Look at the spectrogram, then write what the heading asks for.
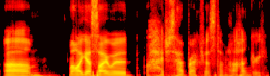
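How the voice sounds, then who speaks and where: A man's voice: mid-range voice, lively intonation, moderate pace, sharp tone, no room sound. A man chatting casually as a player in a tabletop roleplaying game.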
